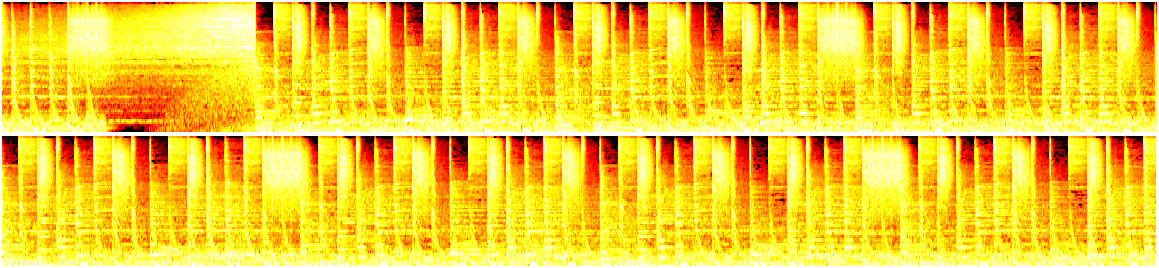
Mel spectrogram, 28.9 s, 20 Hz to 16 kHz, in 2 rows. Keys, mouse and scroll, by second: 0.2 click, 0.8-1.9 middle drag, 1.9 g, 2.8-3.9 middle drag, 3.9 KP_0, 4.5 a, 4.7 a, 5.6-7.2 shift+middle drag, 7.2 l, 7.9 g, 9.6 middle click, 10.3 scroll up 1, 10.6 g, 11.4 a, 11.5 a, 12.1 KP_0, 12.4 Tab, 13.9 ctrl+1, 15.2 right click, 15.9-16.7 scroll up 1, 16.7-18.2 scroll up 1, 18.2 click, 18.9 Tab, 19.4 a, 20.0 alt+s, 21.3 a, 21.5 a, 21.7 Tab, 22.2-22.8 scroll down 2, 22.8-23.4 shift+middle drag, 23.4-23.7 scroll down 2, 23.7 a, 23.9 a, 24.6-25.1 scroll up 1, 25.1-25.5 shift+middle drag, 25.5-27.4 scroll up 6, 27.5 click, 27.9 Tab.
